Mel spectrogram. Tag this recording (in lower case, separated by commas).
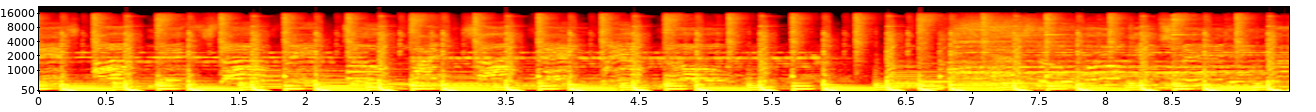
disco, music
